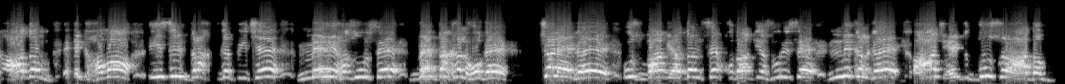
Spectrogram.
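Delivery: high, slow, shouted sermon cry; full-force preaching. Acted. Preacher tells of Jesus seeing Adam's loss, full-force preaching. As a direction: proclaim it at a shout, drawing out the phrases.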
